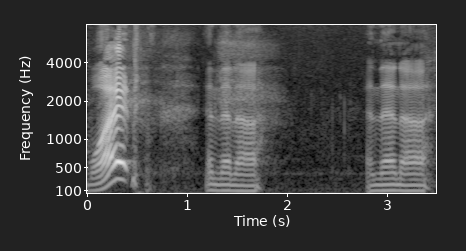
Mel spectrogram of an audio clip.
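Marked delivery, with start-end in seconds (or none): 0.0-0.5 loud high shocked What; shocked shout. Retold or imitated. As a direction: burst out in disbelief. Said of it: "And I said".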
